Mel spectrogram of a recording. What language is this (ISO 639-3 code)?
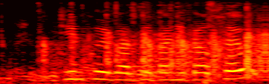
pol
